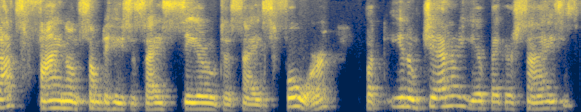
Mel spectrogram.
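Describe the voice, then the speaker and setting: A woman with an Irish accent has a dark, mellow tone. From Northern Ireland. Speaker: fashion designer and knitwear business owner. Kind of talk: casual interview chat.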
